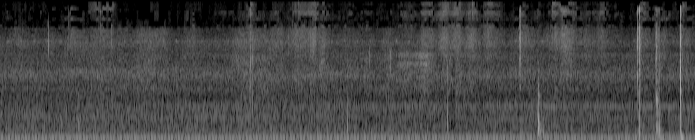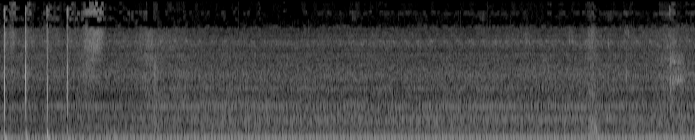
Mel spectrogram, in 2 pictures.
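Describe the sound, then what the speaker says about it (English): A generator's steady low engine hum drones throughout on an off-grid Vermont homestead, with a short burst of sharp clicks or taps partway through; no voices. "We're running the generator because,"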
